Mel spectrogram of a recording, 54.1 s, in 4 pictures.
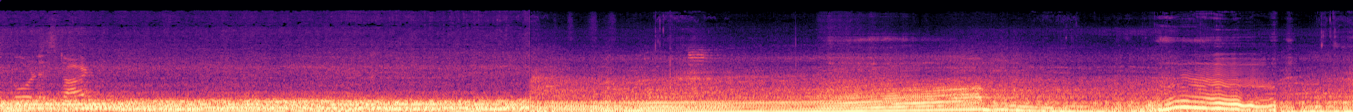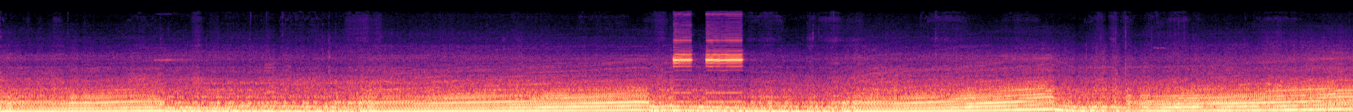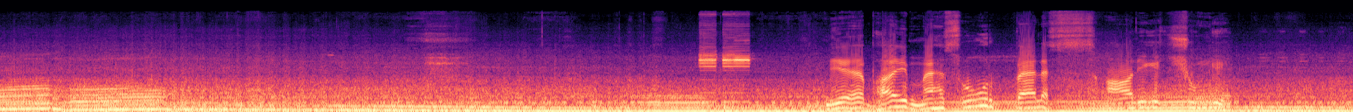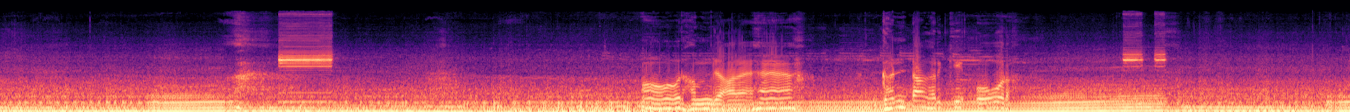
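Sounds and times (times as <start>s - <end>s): motorcycle engine revving: 0.0s - 54.0s
horn beeps: 20.2s - 21.1s, 34.0s - 34.7s, 43.3s - 44.0s, 51.7s - 52.4s.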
